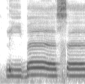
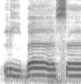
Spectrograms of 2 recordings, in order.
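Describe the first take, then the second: No difference in how they are said.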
